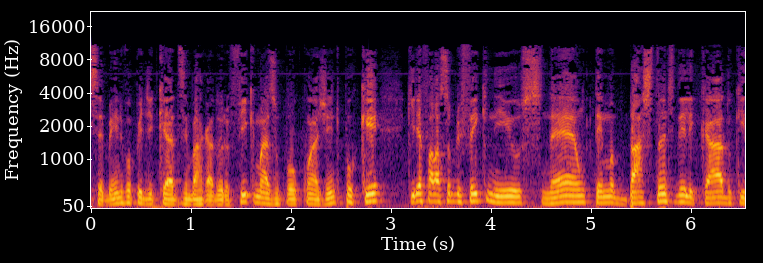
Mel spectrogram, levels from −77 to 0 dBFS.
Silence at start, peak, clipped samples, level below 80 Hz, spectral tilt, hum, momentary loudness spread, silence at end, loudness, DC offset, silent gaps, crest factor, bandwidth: 0 s; 0 dBFS; under 0.1%; -36 dBFS; -6.5 dB/octave; none; 3 LU; 0 s; -13 LUFS; under 0.1%; none; 12 dB; 11.5 kHz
